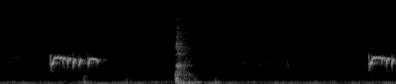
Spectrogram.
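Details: Decoy recording of a zebra dove: two rolling, stuttering coo phrases about three seconds apart, with a single dull thump between them.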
